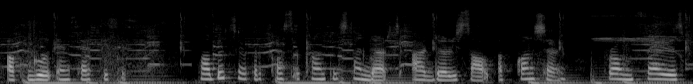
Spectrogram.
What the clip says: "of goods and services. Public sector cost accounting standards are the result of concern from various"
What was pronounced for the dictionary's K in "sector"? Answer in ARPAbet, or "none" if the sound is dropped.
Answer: none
